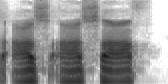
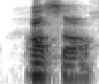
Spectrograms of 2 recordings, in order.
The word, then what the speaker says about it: Ossoff: Then there's a regular old Senate race with Senator Perdue running for re-election, and I can never pronounce his name. It's Ossoff. – Ossoff, yeah.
